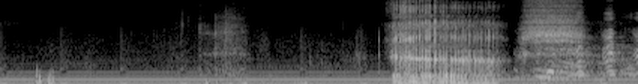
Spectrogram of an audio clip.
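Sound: person imitating snoring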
